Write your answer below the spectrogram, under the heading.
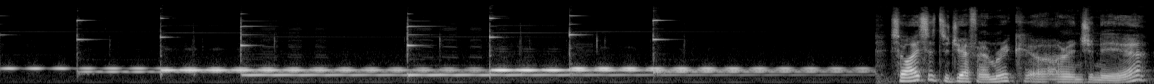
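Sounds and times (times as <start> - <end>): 
doorbell chime ringing: 0.0 - 8.8
speech: 9.0 - 11.5.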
